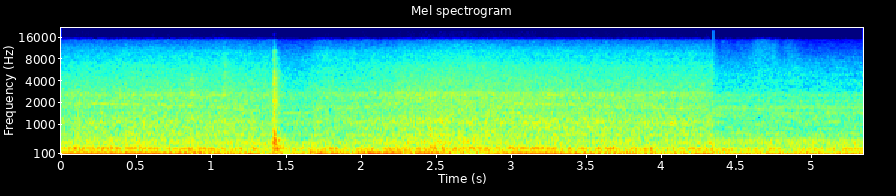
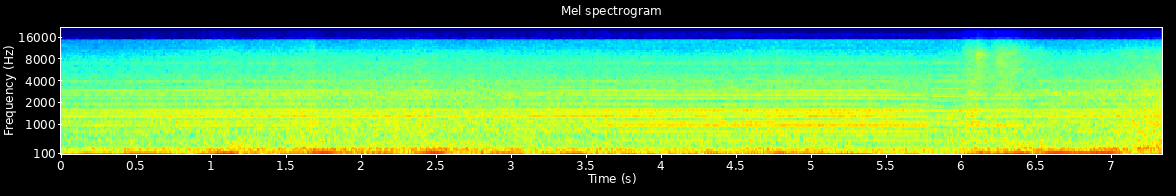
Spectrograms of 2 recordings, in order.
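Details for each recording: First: External Chinese fuel pump (max about 50 psi), once mounted directly to the car floor, now refitted on four insulators; steady, even engine hum with no pump whine, much quieter after the fix. Normal fuel pump operation. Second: Chinese external fuel pump (max about 50 psi) bolted directly to the car floor before insulators were fitted, engine warming up after a battery disconnect: a constant loud electric hum droning through the body over idle and light revs.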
